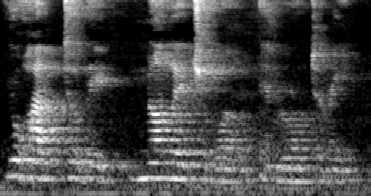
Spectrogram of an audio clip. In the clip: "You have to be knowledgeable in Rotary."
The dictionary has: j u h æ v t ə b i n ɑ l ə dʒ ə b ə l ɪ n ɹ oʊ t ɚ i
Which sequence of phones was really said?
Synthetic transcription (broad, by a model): j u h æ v t ə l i n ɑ l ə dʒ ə ə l ɪ n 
